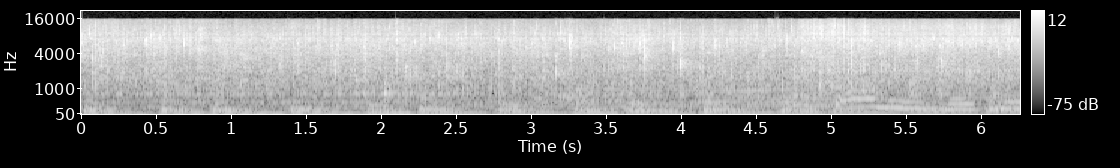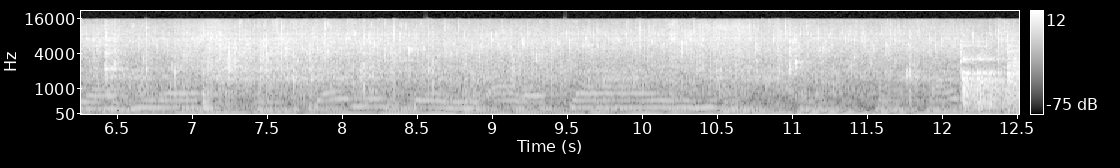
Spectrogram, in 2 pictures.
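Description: Halved boiled eggs, coated in turmeric, chili powder and salt, sizzling in hot oil in a kadai: a steady frying hiss with scattered small crackles.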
